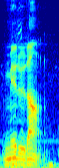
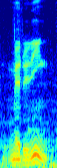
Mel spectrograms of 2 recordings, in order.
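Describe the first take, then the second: First: The last syllable has an 'a' vowel. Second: The last syllable has an 'i' vowel. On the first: This is how the name is actually said in Japanese. "with an A, not, not an I" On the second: This is how one would expect the name to be said. "You you expect it to be pronounced like"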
